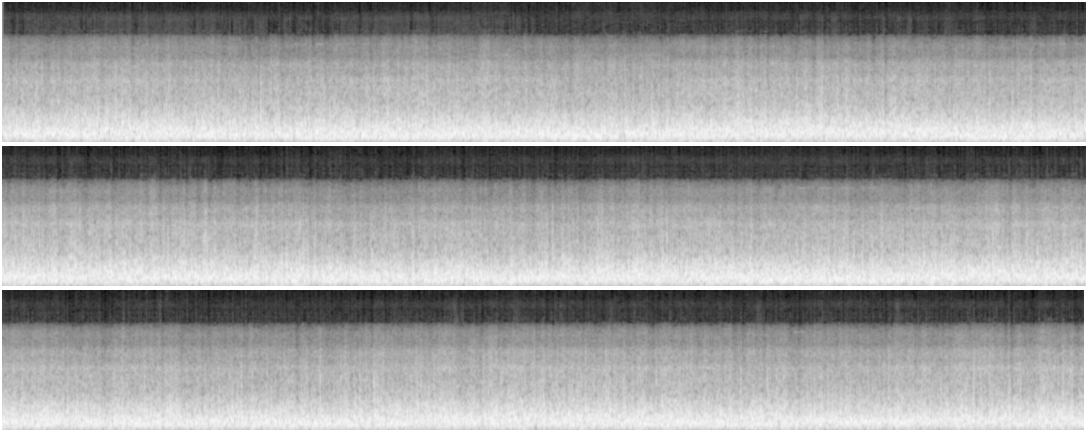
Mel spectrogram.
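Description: Steady, loud rush of airflow over the microphone of a camera mounted on a hang glider in flight.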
